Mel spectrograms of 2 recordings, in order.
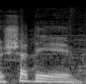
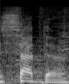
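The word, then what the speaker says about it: Sade: Alors, c'est un disque de Shadé, ou bien Sad, suivant la prononciation que l'on veut le donner.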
